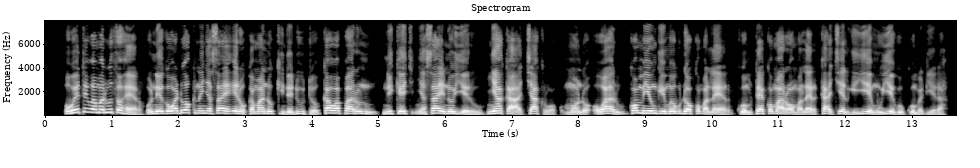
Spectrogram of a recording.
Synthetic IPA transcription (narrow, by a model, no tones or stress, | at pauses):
owetewamaɾwot̪oɦɛɾɔ̰oneɡowadwɔknɛɲasajeeɾokamanokindedutokawapaɾonuniket͡ʃɲasajenojeɾouɲakat͡ʃakɾwɔ̰kmɔndɔʔowaɾukɔmɪjoŋɡɪmaudɔkɔmalɛrkwomtɛkɔmaɾɔmalɛrkaːt͡ʃɪɛlɡɪjemujeɡokwoma̰djḛɾa̰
